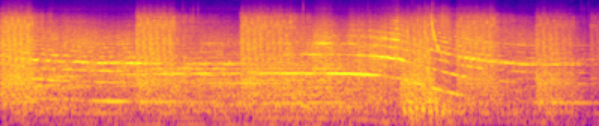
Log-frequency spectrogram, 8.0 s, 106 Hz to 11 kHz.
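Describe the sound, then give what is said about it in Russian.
A loud propeller aircraft roars overhead, flying low in wartime autumn 1942, its engine pitch sliding down as it passes, firing rapid bursts of machine-gun fire that crackle through the drone; no voices. “Самолет дал на бреющем полете пулеметную очередь и снова скрылся, оставив за собой длинную, медленно и косо сползающую к земле голубоватую полосу дыма.”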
